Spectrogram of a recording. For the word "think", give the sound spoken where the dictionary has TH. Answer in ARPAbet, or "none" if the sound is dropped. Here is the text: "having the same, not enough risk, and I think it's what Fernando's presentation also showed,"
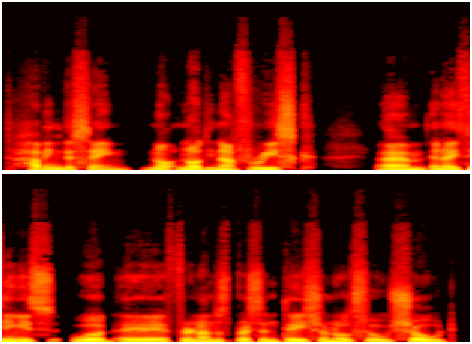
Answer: TH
